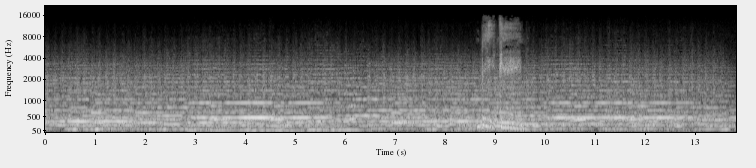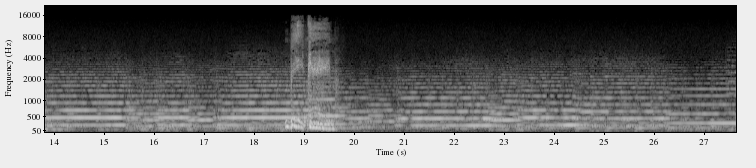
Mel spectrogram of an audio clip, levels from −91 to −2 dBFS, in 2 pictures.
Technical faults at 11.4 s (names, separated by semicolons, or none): none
